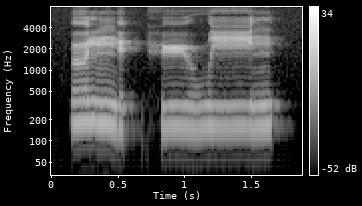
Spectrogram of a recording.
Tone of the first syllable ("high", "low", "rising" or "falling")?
high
